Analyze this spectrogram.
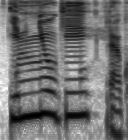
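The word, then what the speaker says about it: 입요기: 발음은 니은을 첨가해서 입력기라고 합니다.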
